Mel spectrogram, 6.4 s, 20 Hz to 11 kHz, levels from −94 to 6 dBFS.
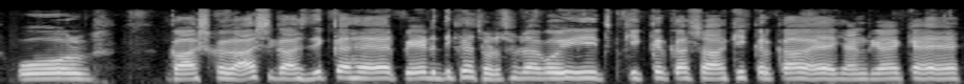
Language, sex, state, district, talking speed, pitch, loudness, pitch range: Marwari, male, Rajasthan, Churu, 165 wpm, 180 Hz, -15 LUFS, 170-190 Hz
